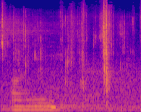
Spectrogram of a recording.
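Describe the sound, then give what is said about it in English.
Crisp crunching of snack chips, a few sharp bites and chews with one loud crunch near the end, following a brief murmured voice at the start. “Oh, these taste a little different. They're really crunchy.”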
